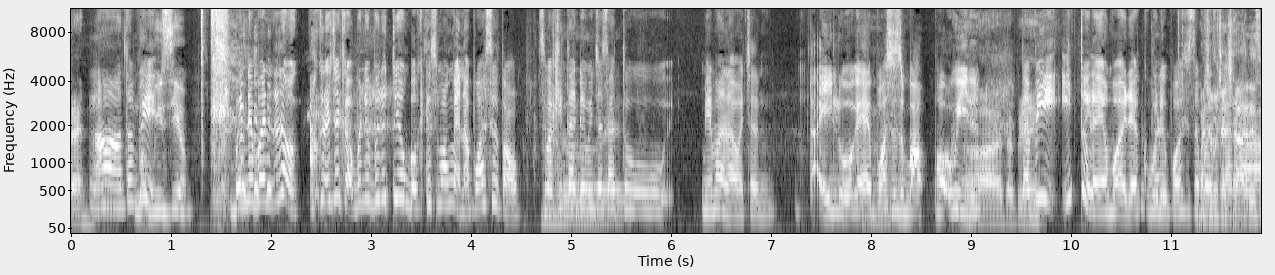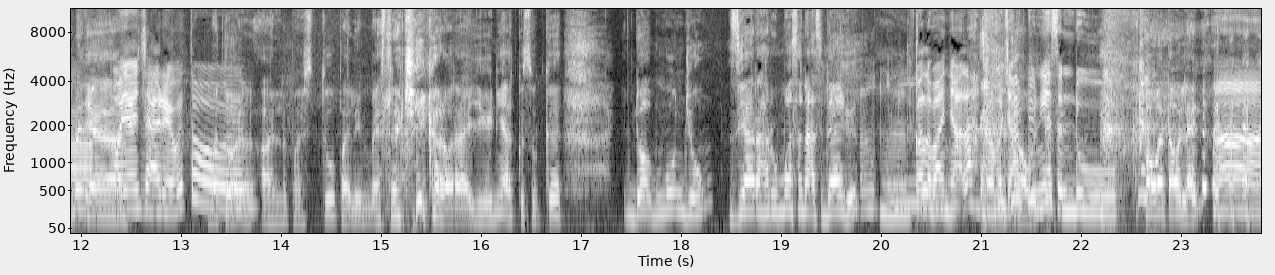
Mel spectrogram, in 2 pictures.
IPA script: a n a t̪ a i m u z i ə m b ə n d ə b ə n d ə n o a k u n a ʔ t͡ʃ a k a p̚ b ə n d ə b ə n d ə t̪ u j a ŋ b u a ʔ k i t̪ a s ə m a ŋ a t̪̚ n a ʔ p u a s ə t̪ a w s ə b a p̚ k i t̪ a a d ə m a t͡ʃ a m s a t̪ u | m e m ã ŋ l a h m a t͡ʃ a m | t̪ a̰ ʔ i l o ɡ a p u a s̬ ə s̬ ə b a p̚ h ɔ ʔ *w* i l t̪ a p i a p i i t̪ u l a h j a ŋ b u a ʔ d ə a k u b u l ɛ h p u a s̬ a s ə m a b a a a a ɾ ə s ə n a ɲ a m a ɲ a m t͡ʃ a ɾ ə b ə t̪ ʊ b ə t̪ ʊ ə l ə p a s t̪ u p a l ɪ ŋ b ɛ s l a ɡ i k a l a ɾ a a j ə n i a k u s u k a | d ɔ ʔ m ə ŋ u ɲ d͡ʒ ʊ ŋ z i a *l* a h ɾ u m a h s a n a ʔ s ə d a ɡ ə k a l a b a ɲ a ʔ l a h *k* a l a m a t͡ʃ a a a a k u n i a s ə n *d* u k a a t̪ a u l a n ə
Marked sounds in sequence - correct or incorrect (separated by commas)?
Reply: correct, incorrect, correct, correct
